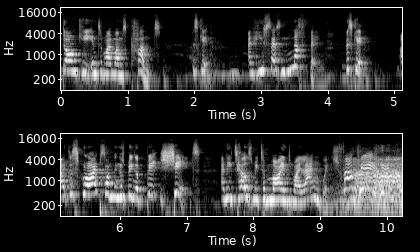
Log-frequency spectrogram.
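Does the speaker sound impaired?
Yes: Tourette's syndrome; neurological condition, uncontrollable movements and noises (tics), uses wheelchair, long-standing; frequent vocal tics, hedgehog, beans, cats, random words and phrases, swearing, can't stay on script.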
